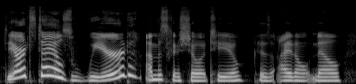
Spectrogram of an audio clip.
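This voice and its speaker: A woman's voice: fairly low pitch, big pitch swings, fairly quick, a little mellow, no echo, studio quality. A woman hosting a podcast, telling stories in an informal, wry, chatty way. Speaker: podcast host. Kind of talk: casual storytelling chat with co-host.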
